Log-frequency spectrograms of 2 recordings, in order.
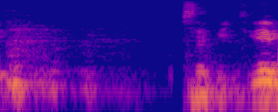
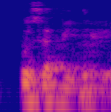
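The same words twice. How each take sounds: First: "Faut s'habituer" stretched out slowly; slow, drawn-out repeat. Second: Said in the usual way. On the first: Shown as a demonstration. Teacher repeating to students, slowed down. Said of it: "mais ça viendra". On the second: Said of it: "Faut s'habituer, mais ça viendra".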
